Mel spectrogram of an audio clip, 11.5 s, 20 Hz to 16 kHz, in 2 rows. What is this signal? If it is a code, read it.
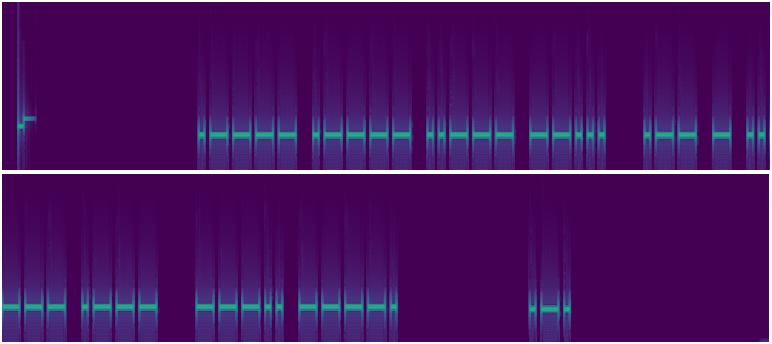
Morse code, heard as a keyed tone, about 28 wpm, 700 Hz. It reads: 1127 WT2J 89 R
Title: Worked All Europe DX Contest - QTC Exchange - 28wpm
